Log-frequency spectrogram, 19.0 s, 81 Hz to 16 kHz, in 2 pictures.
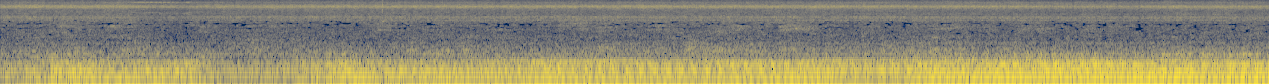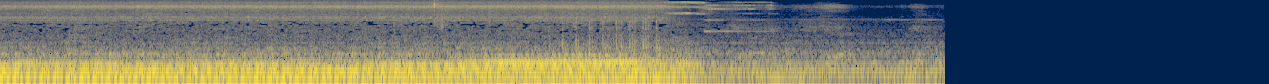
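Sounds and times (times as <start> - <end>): wood lathe humming and pulsing: 0.0 - 14.9.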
